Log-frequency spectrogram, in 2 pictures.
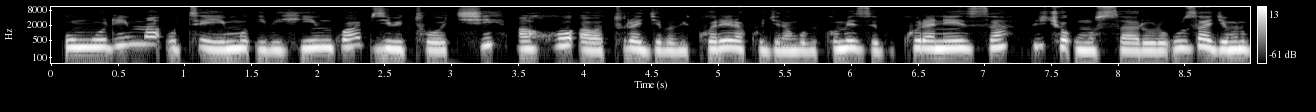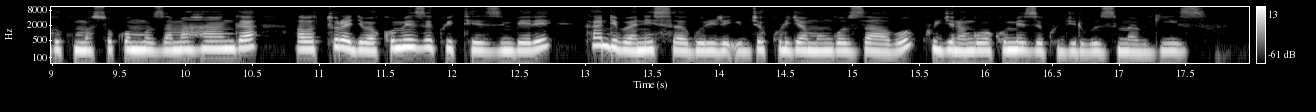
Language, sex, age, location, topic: Kinyarwanda, male, 18-24, Huye, agriculture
